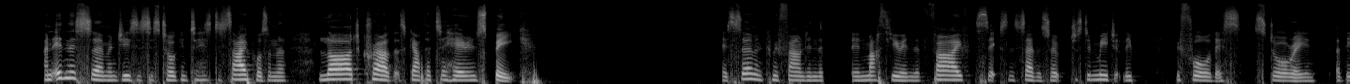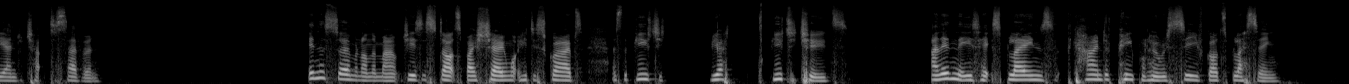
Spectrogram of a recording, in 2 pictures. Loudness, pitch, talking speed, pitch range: -28 LUFS, 195 Hz, 170 wpm, 165-215 Hz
